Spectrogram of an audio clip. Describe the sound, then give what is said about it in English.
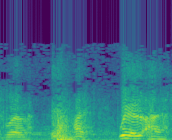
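A door swings shut with a short, solid thud while voices carry on around it. “I'll turn out the light, Mr. Witherall, and close the door.”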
